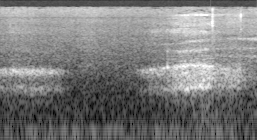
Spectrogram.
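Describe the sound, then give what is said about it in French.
A soft, drawn-out yawn: a breathy intake followed by a longer, slightly voiced exhale, quiet with no talking. “Je vais bâiller peut-être”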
